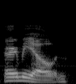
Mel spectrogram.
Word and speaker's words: Hermione: were yelling, saying, you're saying it wrong, it's Hermione.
